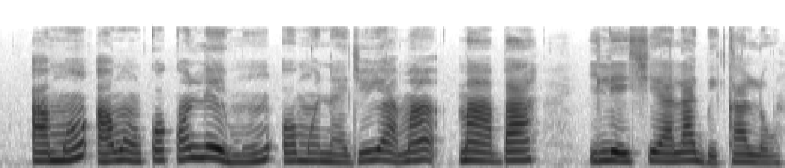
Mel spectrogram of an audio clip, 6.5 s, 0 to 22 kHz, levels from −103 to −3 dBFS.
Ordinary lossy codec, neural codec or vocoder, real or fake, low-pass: none; none; real; 10.8 kHz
